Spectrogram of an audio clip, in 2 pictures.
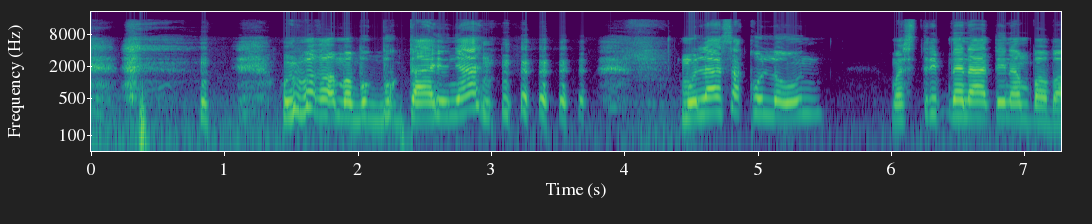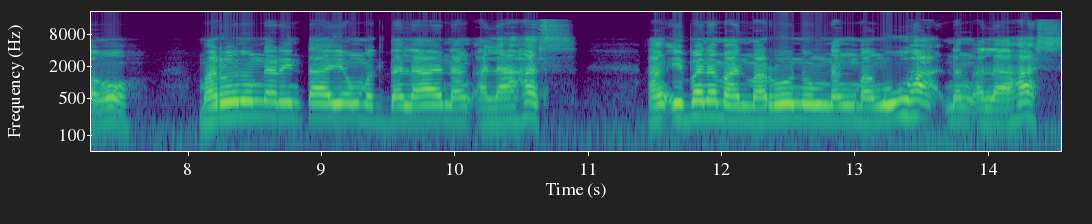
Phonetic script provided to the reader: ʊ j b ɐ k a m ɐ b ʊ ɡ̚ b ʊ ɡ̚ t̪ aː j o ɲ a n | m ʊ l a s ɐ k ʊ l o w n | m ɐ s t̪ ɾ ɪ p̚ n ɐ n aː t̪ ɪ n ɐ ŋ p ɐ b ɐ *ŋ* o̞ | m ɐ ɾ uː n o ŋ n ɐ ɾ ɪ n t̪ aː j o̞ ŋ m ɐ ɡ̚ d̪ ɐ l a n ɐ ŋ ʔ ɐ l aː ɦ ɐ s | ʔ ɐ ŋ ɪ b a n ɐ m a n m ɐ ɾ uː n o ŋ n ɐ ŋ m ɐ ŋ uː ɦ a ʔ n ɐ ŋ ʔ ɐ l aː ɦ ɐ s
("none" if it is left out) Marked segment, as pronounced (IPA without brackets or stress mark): ŋ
